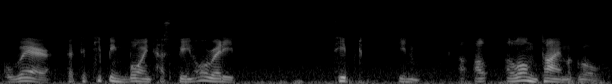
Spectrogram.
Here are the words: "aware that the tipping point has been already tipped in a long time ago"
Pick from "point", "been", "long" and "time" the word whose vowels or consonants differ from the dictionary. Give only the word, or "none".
point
